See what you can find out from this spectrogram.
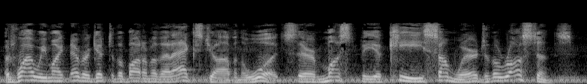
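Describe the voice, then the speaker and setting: A man's voice: medium pitch, lively intonation, fairly quick, close to an everyday voice. An actor playing an exasperated, wary, sardonic man in a radio drama, heard on a muffled and noisy old recording. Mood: wary, brooding. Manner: sardonic, insistent. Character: exasperated, wary, skeptical husband or boyfriend. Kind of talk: vintage-style radio drama acting.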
